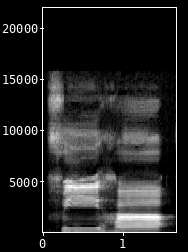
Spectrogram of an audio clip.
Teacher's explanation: हा के ऊपर ज़बर, आगे अलिफ खाली है, ये अलिफ मद्दा है, एक अलिफ की मिकदार खींच कर पढ़ेंगे, हा को भारी साउंड से अदा करेंगे।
